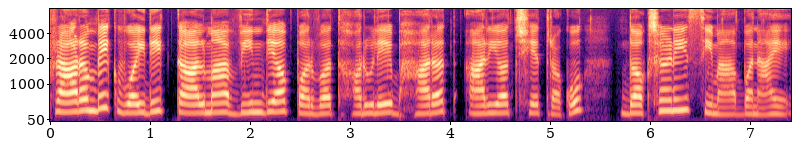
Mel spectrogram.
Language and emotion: Nepali, neutral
